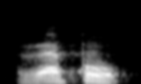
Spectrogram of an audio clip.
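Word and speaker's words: rapport: Repo. Yes. RT, both the letters are silent. So you just say repo.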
